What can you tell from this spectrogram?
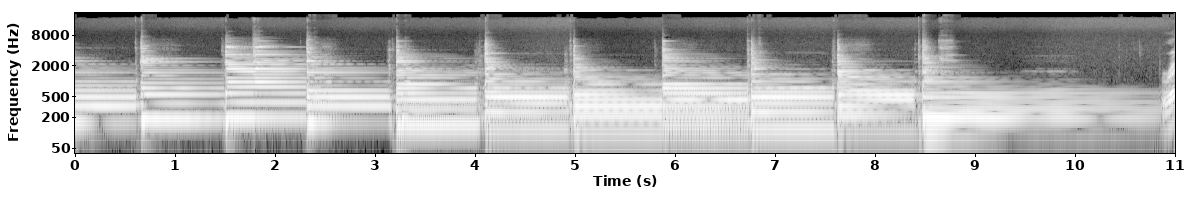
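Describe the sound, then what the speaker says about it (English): Acoustic guitar playing the normal bluegrass run from Blackberry Blossom: a brisk sequence of about a dozen clear plucked notes with ringing sustain, close and solo. "the normal run sounds like this"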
